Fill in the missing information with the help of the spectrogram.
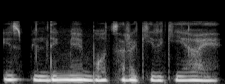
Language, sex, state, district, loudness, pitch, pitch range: Hindi, female, Arunachal Pradesh, Lower Dibang Valley, -12 LUFS, 200 Hz, 190-205 Hz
